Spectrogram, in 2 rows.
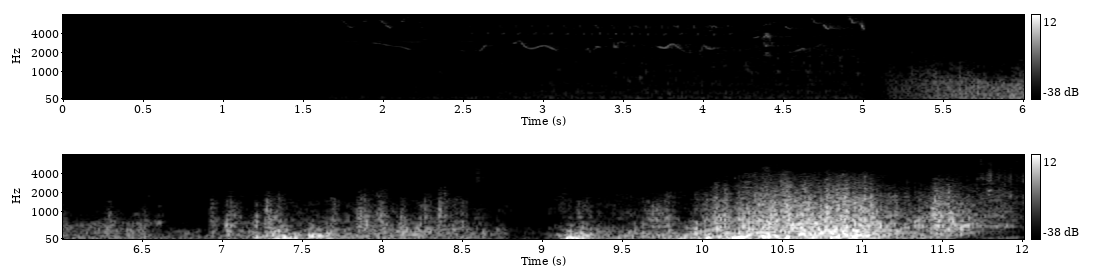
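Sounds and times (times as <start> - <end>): high bird chirps and trills: 1.0 - 5.1.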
